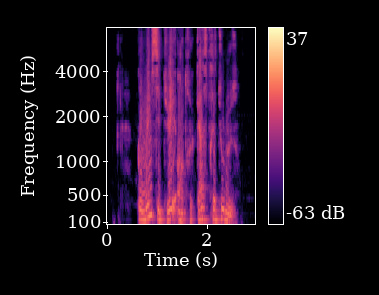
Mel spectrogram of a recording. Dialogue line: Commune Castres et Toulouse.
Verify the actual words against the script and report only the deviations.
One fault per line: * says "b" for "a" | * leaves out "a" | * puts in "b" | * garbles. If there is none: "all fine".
* puts in "située entre"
